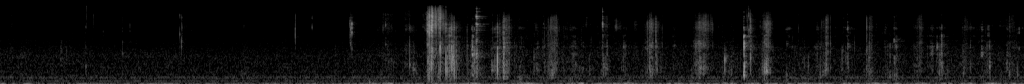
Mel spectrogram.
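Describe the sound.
Someone eats toasted bread plain, with no spread. One crisp, crunchy bite is followed by many quieter crackling chews, and the whole sequence sounds faint.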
